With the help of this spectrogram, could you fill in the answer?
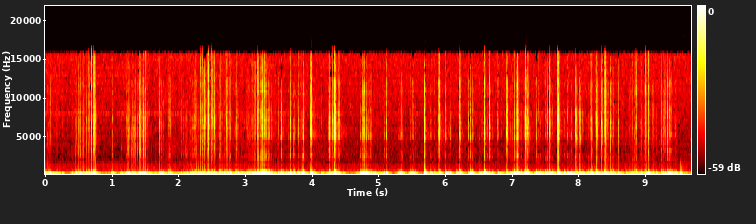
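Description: Fingertips and nails of both hands scratch and rub a hollow, domed steel wire-mesh microphone grille. The result is a dense, continuous run of muffled, low scraping and rustling with quick taps and brief bright ticks.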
